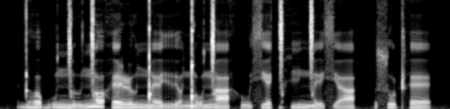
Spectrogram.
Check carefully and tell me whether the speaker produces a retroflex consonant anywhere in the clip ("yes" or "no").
yes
